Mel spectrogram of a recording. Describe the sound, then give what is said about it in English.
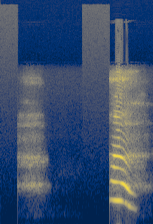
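A big yawn: a breathy intake of air, a short pause, then a loud, drawn-out voiced exhale that slides downward in pitch and fades. “Big yawn on that one.”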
